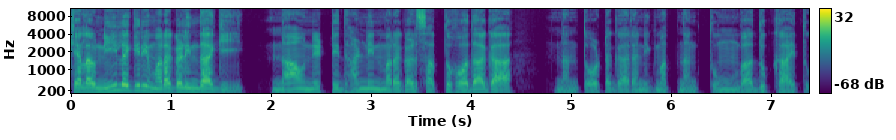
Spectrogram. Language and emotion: Kannada, sad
